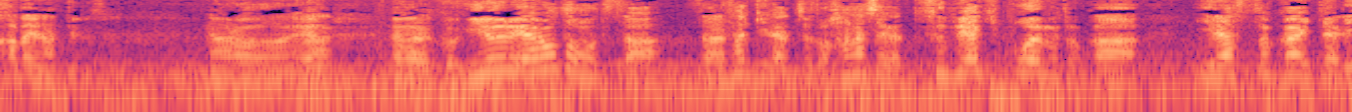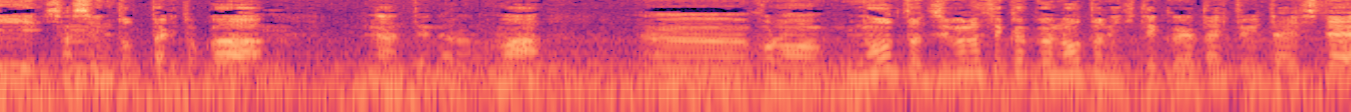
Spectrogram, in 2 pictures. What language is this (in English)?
Japanese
